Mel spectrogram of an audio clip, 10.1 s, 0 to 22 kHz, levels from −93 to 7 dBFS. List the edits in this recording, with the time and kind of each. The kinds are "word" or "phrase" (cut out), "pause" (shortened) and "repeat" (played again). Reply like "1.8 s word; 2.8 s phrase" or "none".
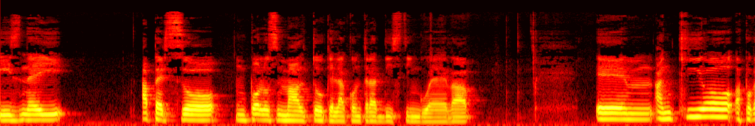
none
